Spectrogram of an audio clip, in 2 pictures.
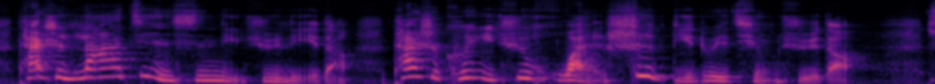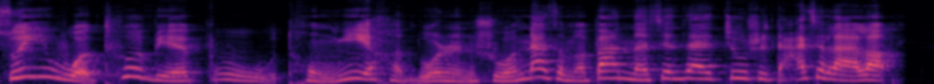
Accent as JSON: {"language": "Chinese", "country": "China", "said": "我们中国人"}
